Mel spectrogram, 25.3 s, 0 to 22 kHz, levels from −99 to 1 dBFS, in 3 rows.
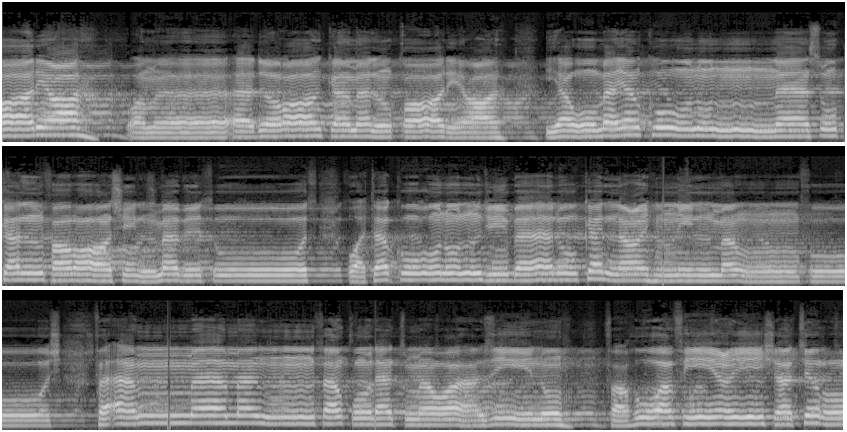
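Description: The output buffer was probably not filled in time four times, so blocks of samples were written as zeros, leaving a block of digital silence each time. Each dropout starts and stops with no fade. Short ones at 8.42 s (8.3 ms), 15.04 s and 20.58 s (11.6 ms each, which fits a 512-sample buffer) sound like ticks. A longer 23 ms gap from 18.52 to 18.54 s, twice that block length, is heard as a brief hole.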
